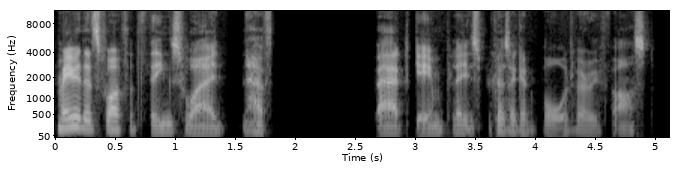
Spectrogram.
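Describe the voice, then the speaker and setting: At a fairly quick pace, a man speaks with vocal fry and very wide pitch swings in a dry, close sound with no echo. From Germany. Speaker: game streamer. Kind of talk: casual live-stream chat. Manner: halting, many fillers. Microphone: new microphone, may be too loud or quiet.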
